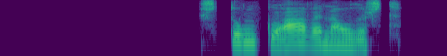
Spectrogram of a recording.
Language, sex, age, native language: Icelandic, female, 40-49, Icelandic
